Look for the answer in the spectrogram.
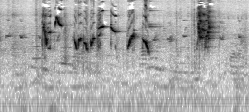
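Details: Greater green leafbird female singing in the morning: a fast, chattering string of bright whistled and warbled notes in the first two seconds, then one more buzzy burst near the end.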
